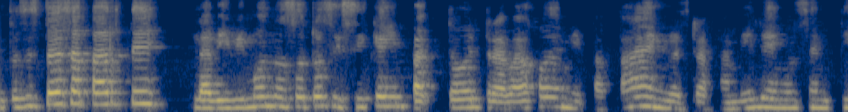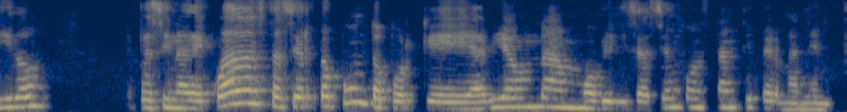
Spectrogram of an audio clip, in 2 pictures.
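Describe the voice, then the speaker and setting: With a Guatemalan accent, a woman speaks at a moderate pace, her fairly high voice somewhat breathy and her intonation lively. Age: 60s. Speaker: daughter of a railway union leader, conference speaker. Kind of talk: oral history testimony. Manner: halting, repetitive.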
